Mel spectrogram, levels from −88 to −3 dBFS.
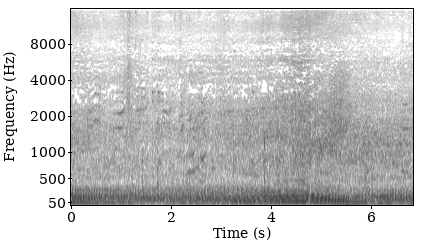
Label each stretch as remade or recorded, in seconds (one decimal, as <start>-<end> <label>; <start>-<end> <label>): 0.0-0.5 recorded; 0.5-1.1 remade; 1.1-1.5 recorded; 1.5-2.1 remade; 2.1-3.0 recorded; 3.0-3.8 remade; 3.8-6.8 recorded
